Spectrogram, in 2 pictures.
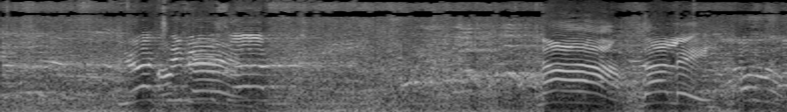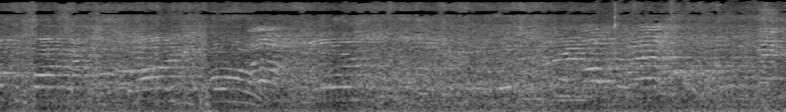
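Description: Young children shriek and squeal excitedly in a large echoing hall.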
